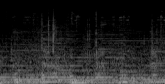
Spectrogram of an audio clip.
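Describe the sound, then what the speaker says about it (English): Horse hooves clip-clop as a horse approaches in Red Dead Redemption 2, a steady trotting rhythm under a dense, loud game soundscape. "the horse is coming as well"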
